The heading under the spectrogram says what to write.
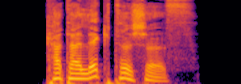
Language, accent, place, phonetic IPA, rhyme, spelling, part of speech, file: German, Germany, Berlin, [kataˈlɛktɪʃəs], -ɛktɪʃəs, katalektisches, adjective, De-katalektisches.ogg
- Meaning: strong/mixed nominative/accusative neuter singular of katalektisch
